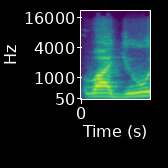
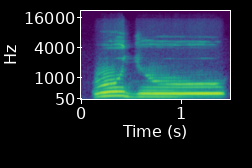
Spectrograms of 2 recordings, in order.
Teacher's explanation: اس کو واجو نہیں پڑھیں گے، واو کے اوپر پیش ہے، اس کو ہم ہونٹوں کی گلائی سے ادا کریں گے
